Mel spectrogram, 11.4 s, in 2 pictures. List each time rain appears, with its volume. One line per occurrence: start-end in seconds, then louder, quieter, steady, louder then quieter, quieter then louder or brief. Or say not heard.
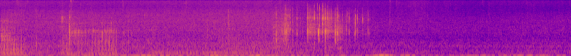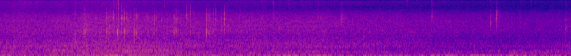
0.0-11.3 quieter.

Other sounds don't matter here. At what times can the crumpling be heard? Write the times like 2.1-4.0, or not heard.
2.7-3.7, 6.4-8.2.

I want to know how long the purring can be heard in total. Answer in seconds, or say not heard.
3 s.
